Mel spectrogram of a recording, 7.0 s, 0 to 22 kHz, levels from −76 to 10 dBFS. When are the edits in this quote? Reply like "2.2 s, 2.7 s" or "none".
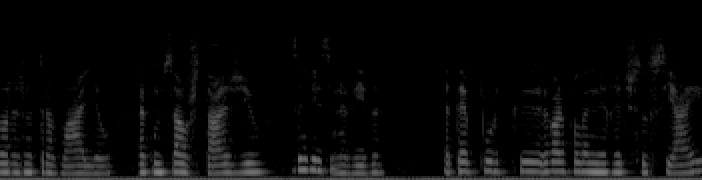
1.4 s, 2.9 s, 3.3 s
